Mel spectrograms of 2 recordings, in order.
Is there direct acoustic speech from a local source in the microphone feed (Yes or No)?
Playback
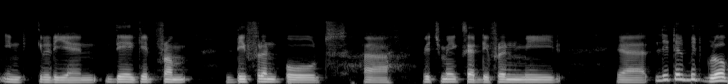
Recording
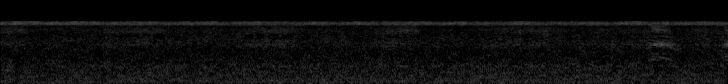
No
